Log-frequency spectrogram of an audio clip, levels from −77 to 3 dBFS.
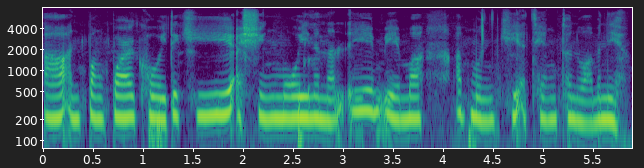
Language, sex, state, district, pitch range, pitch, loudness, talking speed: Mizo, female, Mizoram, Aizawl, 205-230 Hz, 215 Hz, -17 LUFS, 215 wpm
